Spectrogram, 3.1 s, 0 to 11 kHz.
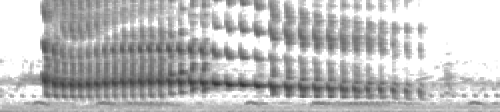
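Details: Water thick-knee calling at a waterhole on Djuma Game Reserve, Sabi Sand Wildtuin, South Africa, 09:09 on 25 December 2021: a rapid, even series of about thirty loud piping whistles that gently drops in pitch and fades, with soft low warbles behind.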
